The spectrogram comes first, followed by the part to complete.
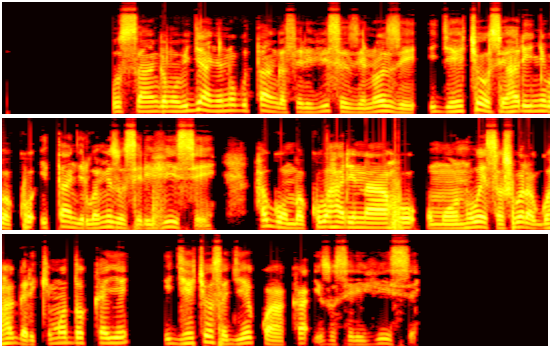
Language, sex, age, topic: Kinyarwanda, male, 18-24, government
